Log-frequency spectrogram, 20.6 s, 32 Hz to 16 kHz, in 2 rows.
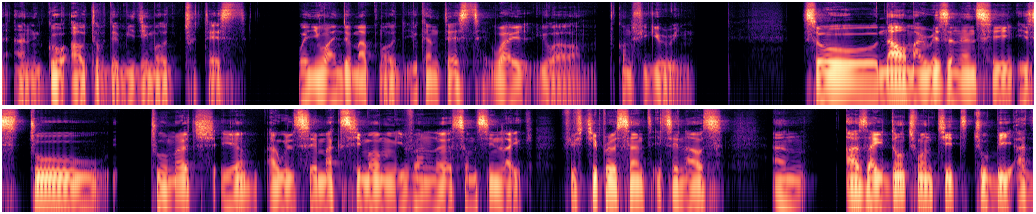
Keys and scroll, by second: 15.7 5, 16.2 0, 16.9 Return.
